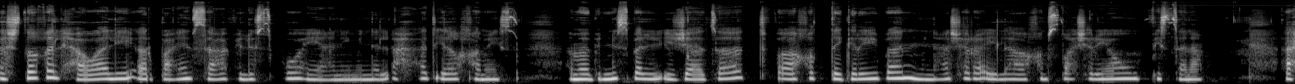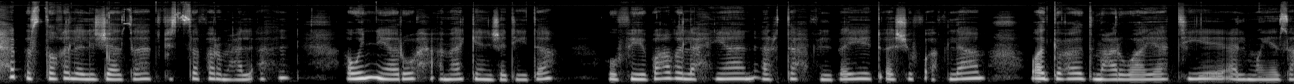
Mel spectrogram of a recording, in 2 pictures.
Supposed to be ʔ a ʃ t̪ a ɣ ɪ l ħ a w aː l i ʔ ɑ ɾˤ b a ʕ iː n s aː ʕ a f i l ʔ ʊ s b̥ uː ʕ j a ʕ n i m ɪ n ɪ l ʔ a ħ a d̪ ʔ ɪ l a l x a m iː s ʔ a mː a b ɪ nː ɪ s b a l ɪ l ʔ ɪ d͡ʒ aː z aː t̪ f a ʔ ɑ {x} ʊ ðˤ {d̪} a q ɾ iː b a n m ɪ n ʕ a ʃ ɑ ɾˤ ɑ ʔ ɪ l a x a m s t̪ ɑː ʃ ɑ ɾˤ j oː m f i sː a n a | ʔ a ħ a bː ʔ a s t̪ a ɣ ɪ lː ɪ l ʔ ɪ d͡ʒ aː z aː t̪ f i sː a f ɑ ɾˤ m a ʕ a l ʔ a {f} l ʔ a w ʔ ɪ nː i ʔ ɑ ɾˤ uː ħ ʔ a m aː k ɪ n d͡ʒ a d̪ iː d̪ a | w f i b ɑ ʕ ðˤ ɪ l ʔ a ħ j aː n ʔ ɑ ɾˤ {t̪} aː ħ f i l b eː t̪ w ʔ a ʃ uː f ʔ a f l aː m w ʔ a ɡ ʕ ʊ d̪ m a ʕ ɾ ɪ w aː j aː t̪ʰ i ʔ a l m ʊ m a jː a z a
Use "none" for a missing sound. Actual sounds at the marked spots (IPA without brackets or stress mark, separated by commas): x, t̪, h, t̪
